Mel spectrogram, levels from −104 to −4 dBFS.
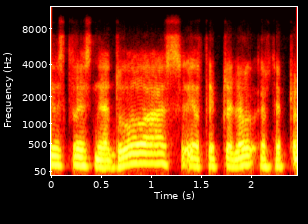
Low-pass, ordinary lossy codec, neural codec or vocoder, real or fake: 7.2 kHz; Opus, 24 kbps; codec, 16 kHz, 2 kbps, FreqCodec, smaller model; fake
